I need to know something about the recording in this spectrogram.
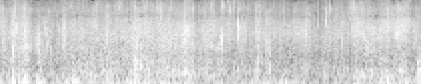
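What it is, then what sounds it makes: Plastic bubble wrap being crinkled. A large sheet of green plastic bubble wrap with air-filled bubbles, bunched into a dome and held in both hands, is squeezed, pressed and crinkled by fingertips. The result is a steady, dense, bright crinkling and crackling with small sharp bursts throughout and little low end.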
